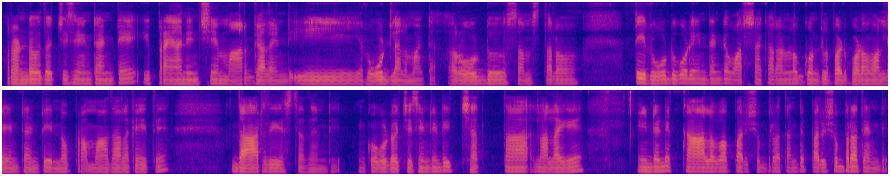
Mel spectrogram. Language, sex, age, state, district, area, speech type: Telugu, male, 18-30, Andhra Pradesh, Kakinada, rural, spontaneous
